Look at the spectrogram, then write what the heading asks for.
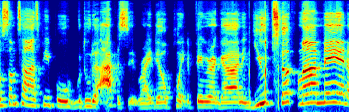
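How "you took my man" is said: higher, louder, slow accusation; a pained cry of blame, pitched up and drawn out; mock accusing God. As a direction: hurl the blame at God like a grieving widow. Person blaming God in grief.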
